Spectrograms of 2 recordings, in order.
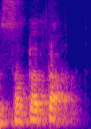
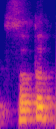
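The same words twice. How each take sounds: First: "सतत" said sa-ta-ta; final vowel sounded. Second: "सतत" cut short as sa-tat; dropped final vowel. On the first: Teacher showing the taught form, "सतत" with final a. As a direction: finish "सतत" on a short a. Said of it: "ऐसा बोलते हैं". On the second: Teacher showing the form not used, "सतत" as sa-tat. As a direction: end "सतत" on a bare t. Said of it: "ये सतत नहीं बोलते". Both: Shown as a demonstration.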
